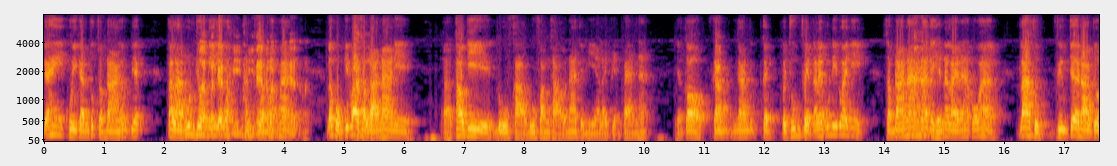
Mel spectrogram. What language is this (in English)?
Thai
